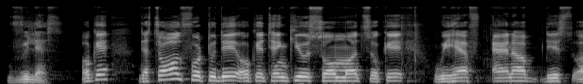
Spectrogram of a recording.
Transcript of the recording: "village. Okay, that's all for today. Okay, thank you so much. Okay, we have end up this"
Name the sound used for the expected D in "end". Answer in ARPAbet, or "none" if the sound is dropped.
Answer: none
